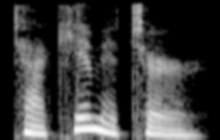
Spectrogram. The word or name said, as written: tachymeter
